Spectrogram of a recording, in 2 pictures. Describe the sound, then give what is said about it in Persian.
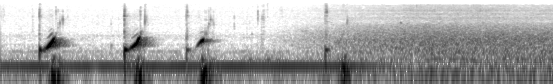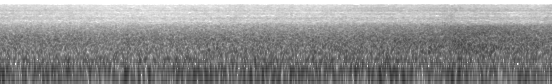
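A few quick plopping drops at the start, then a steady, fairly loud rush of flowing water that carries on evenly to the end, with no voices. “میگن آب صدا نداره، اما بالاخره یه روز تو گیلان یه کنگره‌ای برگزار شد.”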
